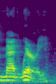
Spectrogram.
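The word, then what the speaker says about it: Mahd Wy'ry: earlier, there's a disease that hits Thena called Madwari, if I'm saying that right. Madwari. Okay, yeah, because I'm looking at, but it's pronounced Madwari.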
